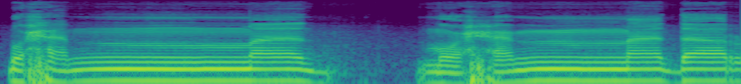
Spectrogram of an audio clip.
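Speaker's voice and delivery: মুহাম্মাদার slow, the mm hummed long; level, slow recitation of মুহাম্মাদার with nasal hold; drawn-out ghunna. Shown as a demonstration. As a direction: stretch the doubled m in মুহাম্মাদ. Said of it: "মিমও একালিফ গুন্না হবে".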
